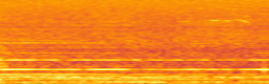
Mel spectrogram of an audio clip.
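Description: Soft ambient meditation music: a steady drone of sustained, unchanging tones like a singing bowl's ring.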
